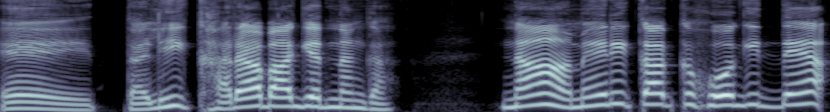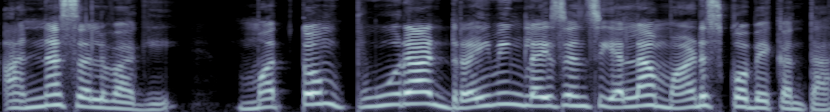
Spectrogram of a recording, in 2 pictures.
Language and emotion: Kannada, angry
